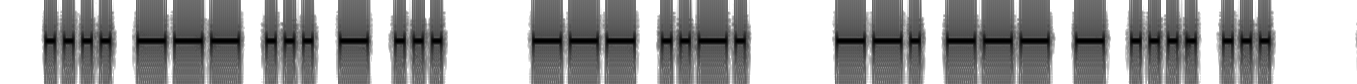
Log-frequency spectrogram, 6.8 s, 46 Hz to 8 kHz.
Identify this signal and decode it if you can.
Morse code, heard as a keyed tone, about 27 wpm, 650 Hz. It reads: HOSTS OF GOTHS
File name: Book One / 17-Chapter 17 - 26 WPM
